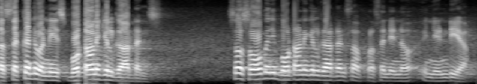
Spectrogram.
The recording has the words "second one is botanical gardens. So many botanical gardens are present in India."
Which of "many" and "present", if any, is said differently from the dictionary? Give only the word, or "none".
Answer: present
